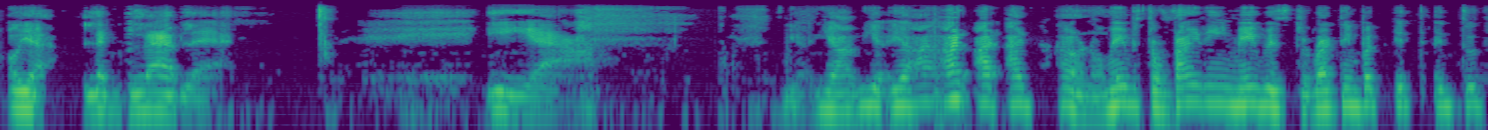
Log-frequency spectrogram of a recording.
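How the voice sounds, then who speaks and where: A man giving a casual review commentary in a halting manner, often repeating words and syllables as he goes. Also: sits high. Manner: halting, frequent stammered repetitions of words and syllables. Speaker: video reviewer. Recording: noticeable steady background noise.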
